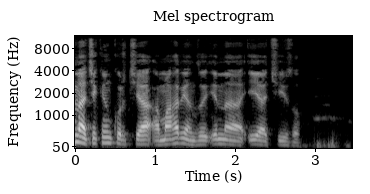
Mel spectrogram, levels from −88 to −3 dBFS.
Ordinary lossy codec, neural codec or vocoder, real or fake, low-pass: MP3, 64 kbps; none; real; 10.8 kHz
